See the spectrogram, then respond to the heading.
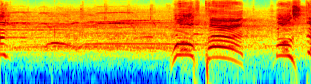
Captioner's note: audience cheers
